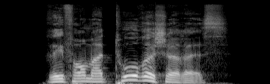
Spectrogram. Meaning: strong/mixed nominative/accusative neuter singular comparative degree of reformatorisch
- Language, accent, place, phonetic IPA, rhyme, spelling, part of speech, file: German, Germany, Berlin, [ʁefɔʁmaˈtoːʁɪʃəʁəs], -oːʁɪʃəʁəs, reformatorischeres, adjective, De-reformatorischeres.ogg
